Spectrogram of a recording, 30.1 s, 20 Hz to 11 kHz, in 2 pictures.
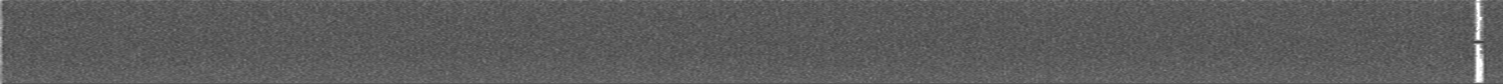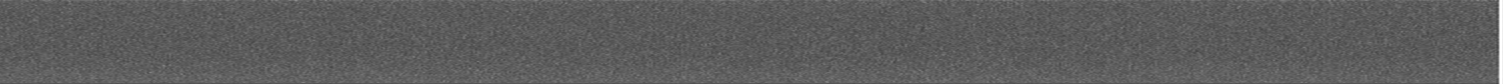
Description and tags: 38 Dust Density 5000
This kind of noise consists of a certain number of random values per second. This number is the density. In this example there are 5000 random values per second.The algorithm for this noise was created two years ago by myself in C++, as an immitation of noise generators in SuperCollider 2.
density, digital, dust, noise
